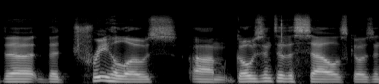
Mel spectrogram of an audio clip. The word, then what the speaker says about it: trehalose: Is that how you pronounce it? Trehalose? – Trehalose. – Trehalose sounds good.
